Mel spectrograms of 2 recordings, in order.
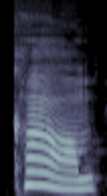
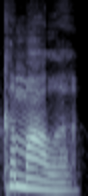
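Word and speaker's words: Kamala: kind of keep her calm and for people who can't pronounce um you know Comm Harris's name calm calm not Camala calm not koala Cal you notice Rebecca on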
